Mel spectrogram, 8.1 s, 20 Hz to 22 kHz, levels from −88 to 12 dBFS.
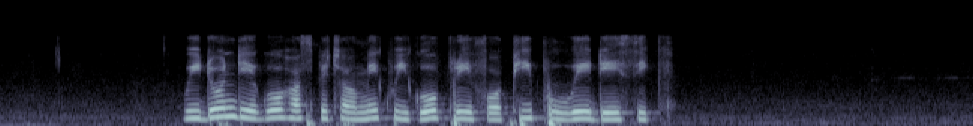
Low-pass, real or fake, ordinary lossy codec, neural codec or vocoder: none; real; none; none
